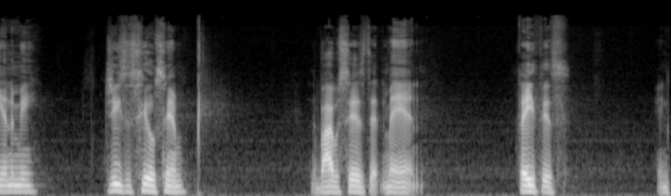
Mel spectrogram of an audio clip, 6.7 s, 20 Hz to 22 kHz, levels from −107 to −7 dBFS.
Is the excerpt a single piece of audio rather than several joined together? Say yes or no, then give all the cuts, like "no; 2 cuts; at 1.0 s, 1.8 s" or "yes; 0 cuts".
yes; 0 cuts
